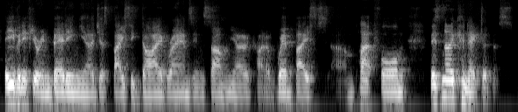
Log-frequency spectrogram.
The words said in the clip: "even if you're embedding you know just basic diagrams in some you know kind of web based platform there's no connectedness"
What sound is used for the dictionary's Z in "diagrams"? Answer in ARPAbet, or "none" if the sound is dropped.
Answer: Z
